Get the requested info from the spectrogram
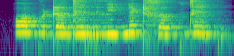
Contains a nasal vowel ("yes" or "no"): no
